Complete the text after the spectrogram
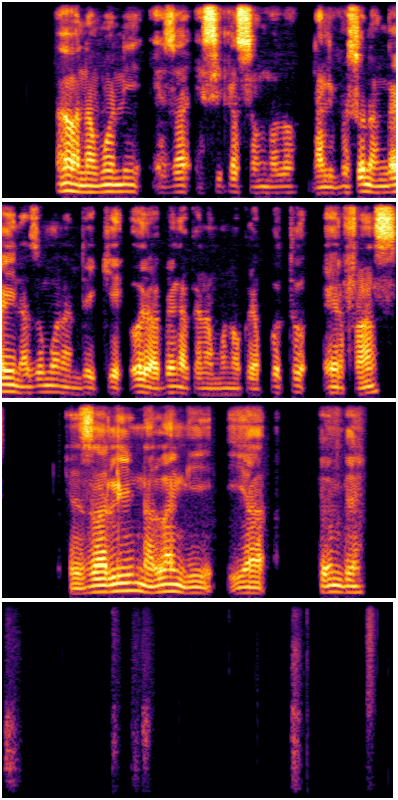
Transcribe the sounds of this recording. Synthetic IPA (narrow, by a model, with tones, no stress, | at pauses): a˦wa˨na˨mɔ˦ni˦e˨za˦ʔe˨si˦ka˦so˨ŋɡo˨lo˦na˨li˨bo˨so˦na˨ŋɡa˦i˦na˨zo˦mɔ˦na˨nde˨kɛ˦ʔo˦jo˨a˨be˦ŋɡa˨ka˨na˨mo˨nɔ˨kɔ˨ja˨po˦to˦ | ɛ˦ʁfʁɑ̃˦s | e˨za˨li˦na˨la˦ŋɡi˨ja˨ | pɛ˦mbɛ˦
